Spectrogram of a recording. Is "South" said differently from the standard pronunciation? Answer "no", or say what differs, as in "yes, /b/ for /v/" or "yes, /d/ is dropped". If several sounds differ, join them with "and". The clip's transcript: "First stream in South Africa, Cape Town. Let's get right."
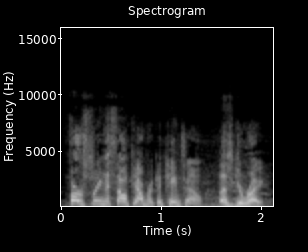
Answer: no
